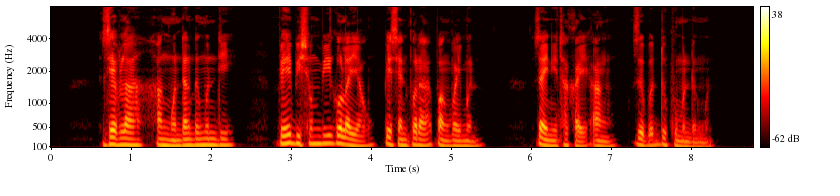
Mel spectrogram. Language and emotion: Bodo, sad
